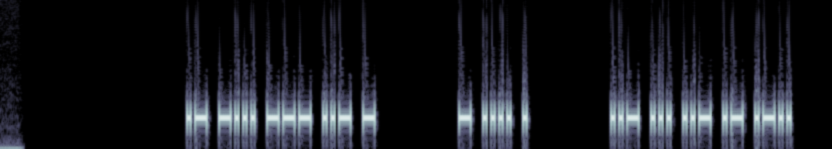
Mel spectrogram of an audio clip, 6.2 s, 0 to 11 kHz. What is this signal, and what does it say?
Morse code, heard as a keyed tone, about 40 wpm, 700 Hz. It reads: ABOUT THE USUAL
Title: 3x Word-Spacing - Sentences from Top 400 Words - 40wpm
